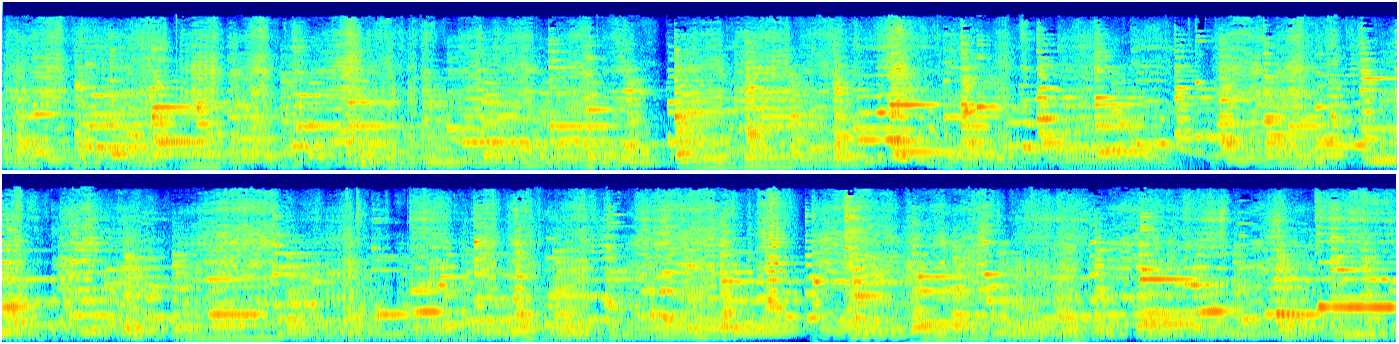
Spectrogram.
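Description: Contemporary chamber music for bass flute, baritone saxophone, piano and percussion, played live: dense, busy lines of short, quickly changing notes with scattered sharp attacks.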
